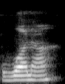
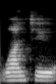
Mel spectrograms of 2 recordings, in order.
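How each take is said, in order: First: The two words are blended into wanna. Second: Both words are said separately and clearly. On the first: "They use connected speech like wanna" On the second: "instead of want to"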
